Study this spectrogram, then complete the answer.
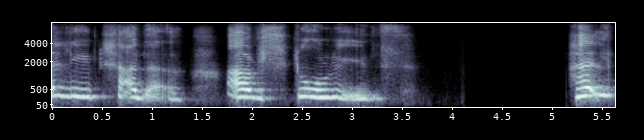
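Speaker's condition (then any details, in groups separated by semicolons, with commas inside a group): Slurred speech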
